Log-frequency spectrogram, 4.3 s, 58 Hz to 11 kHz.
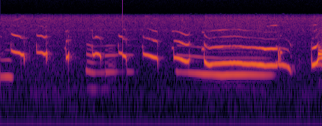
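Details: Howling of a 2.5-week-old male puppy, usually quiet: short tonal yelps rising and falling, then a longer held wavering howl near the end, repeated in bursts with brief pauses.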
